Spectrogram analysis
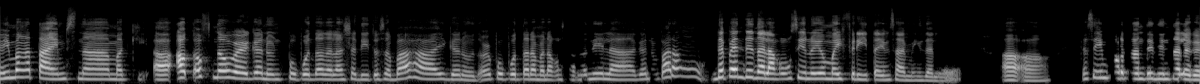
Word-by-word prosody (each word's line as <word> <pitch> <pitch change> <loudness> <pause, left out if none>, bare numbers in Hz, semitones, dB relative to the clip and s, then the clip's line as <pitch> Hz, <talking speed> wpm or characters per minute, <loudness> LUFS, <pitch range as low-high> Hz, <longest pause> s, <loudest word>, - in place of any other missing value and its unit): may 270 - +1
mga 335 +2 +2
times 255 0 +3
na 240 -1 +1
mag 225 -1 -4 0.2
ah, 225 0 +4
out 305 +1 +7
of 335 +2 +1
nowhere 310 -4 +5
ganun 250 -3 -2
pupunta 235 -1 -3
na 230 -1 -1
lang 225 - -1
siya 235 0 -8
dito 225 0 -6
sa 230 -1 -5
bahay, 250 -2 0
ganun 220 -4 -5
or 230 +4 -6
pupunta 240 -1 -1
naman 225 -2 -1
ako 215 - -11
sa 215 -2 -15
kanila, 225 -1 -3
gano'n. 240 0 -7
Parang 360 +2 -2
depende 335 +3 +5
nalang 280 -5 +6
kung 265 - -4
sino 270 -3 -1
yung 260 -1 +2
may 250 - +2
free 245 -3 -5
time 210 0 -3
sa 215 -2 -3
aming 190 -1 -9
2. 175 -3 -8 0.5
Oo, 195 -3 0 0.5
kasi 310 +5 -4
importante 275 -3 0
din 250 -1 -1
talaga 240 -3 +3
245 Hz, 210 wpm, -21 LUFS, 225-275 Hz, 0.5 s, out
